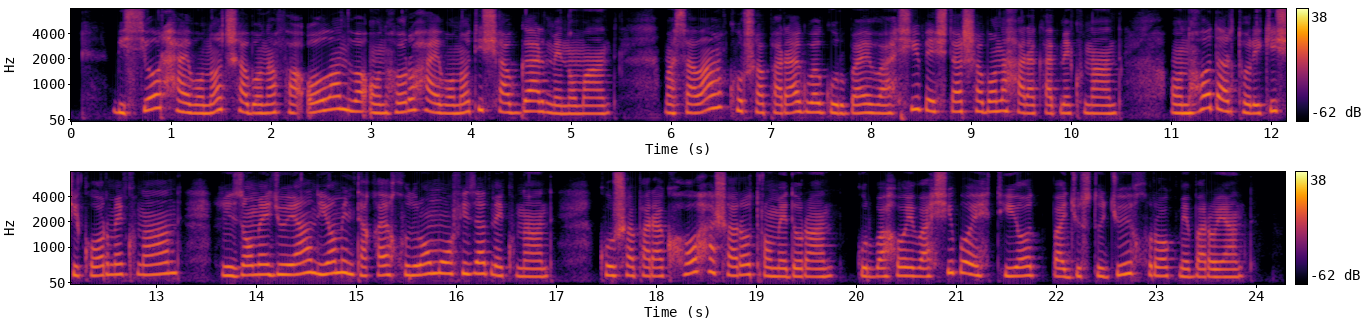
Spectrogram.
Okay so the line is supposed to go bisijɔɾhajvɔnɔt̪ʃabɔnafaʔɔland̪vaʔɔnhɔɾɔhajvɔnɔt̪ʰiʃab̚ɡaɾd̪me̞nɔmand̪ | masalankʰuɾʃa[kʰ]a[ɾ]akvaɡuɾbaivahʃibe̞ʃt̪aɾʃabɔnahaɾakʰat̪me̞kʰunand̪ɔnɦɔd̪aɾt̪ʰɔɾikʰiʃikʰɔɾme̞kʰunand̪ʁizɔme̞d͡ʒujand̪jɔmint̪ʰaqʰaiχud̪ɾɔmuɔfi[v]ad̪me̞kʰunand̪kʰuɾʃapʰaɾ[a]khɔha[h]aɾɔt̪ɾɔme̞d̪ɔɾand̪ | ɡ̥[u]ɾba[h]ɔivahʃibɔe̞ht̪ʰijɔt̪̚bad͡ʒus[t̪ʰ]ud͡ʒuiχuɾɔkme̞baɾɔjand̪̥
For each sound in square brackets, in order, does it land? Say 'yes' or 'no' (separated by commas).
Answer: no, yes, no, yes, no, yes, yes, no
